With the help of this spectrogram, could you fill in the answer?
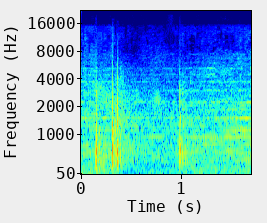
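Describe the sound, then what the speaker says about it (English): Fireworks at a theme park on its closing day go off as four sharp bangs, three in quick succession and then one more, at moderate distance over a low background rumble. "Some of the fireworks."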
